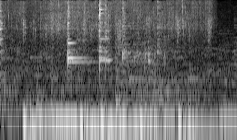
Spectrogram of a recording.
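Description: Metal spatulas scraping and clinking on a flat-top griddle while food fries and sizzles in oil, with a couple of sharp clinks near the middle.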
